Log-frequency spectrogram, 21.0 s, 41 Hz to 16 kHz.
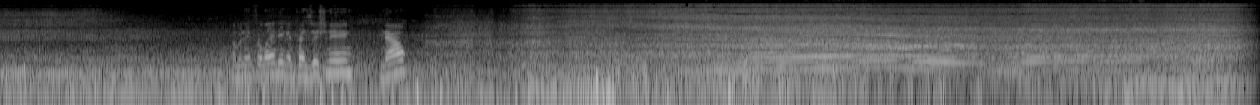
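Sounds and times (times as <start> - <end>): wind rumble on microphone: 0.0 - 20.9
drone propellers humming: 0.0 - 21.0.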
